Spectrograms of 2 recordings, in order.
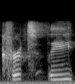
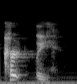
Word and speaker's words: curtly: We don't pronounce it. We say curt. My tongue goes to the top and it stops.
